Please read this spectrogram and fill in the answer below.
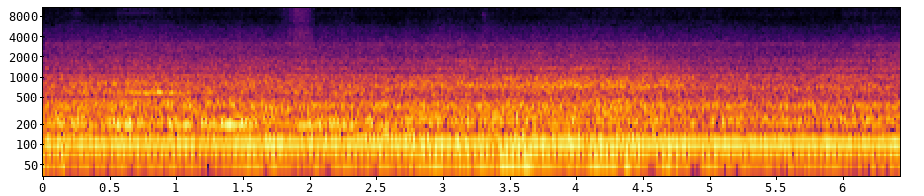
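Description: A steady low mechanical hum with an even hiss above it, unchanging throughout.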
